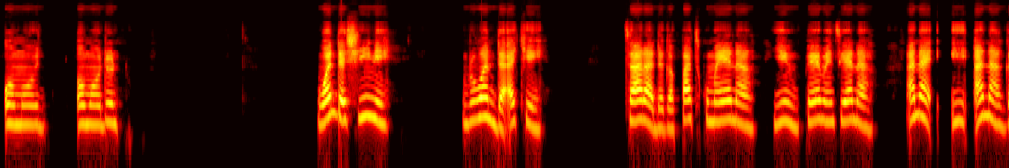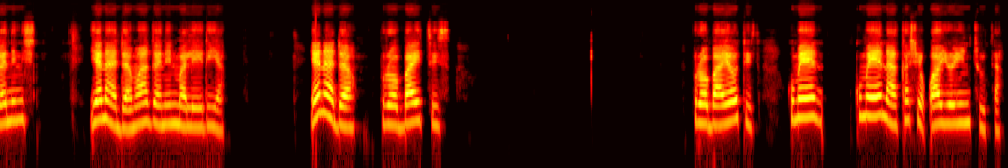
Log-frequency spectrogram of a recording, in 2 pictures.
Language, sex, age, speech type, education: Hausa, female, 46-60, spontaneous, tertiary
